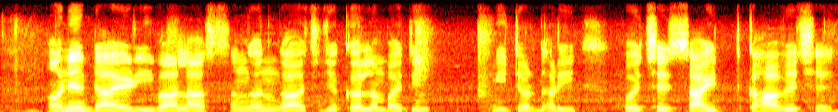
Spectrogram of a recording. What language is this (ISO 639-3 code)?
mai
